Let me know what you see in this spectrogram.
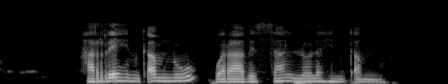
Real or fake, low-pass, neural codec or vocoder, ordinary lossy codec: real; 7.2 kHz; none; Opus, 64 kbps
